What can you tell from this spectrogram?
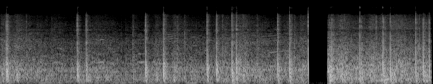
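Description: Fireworks at a game explode in a rapid, irregular barrage of sharp cracks and pops over a steady rumbling wash, loud and continuous, with a brief gap of silence before the bursts resume.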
